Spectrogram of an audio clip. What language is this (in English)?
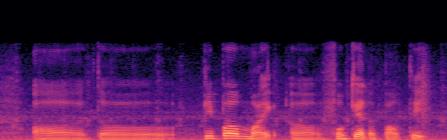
English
